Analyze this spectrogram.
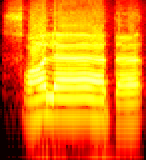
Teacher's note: نصلاۃ، صاد کو بھی ہم نے پر کر کے پڑھنا ہے، ٹھیک ہے۔ صلاۃ، لام کے اوپر کھڑا زبر ہے، اس لیے ہم نے لام کو ایک الف کی مقدار کھینچ کر پڑھیں گے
